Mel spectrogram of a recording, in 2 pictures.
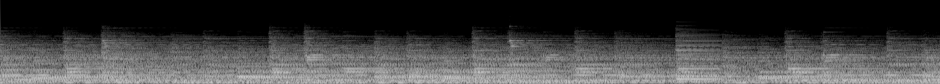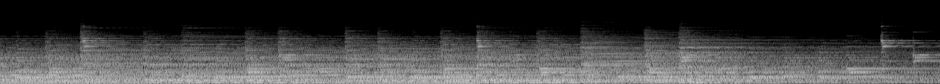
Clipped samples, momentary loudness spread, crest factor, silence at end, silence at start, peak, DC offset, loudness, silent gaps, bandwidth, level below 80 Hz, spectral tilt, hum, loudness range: under 0.1%; 4 LU; 14 dB; 0 s; 0 s; -6 dBFS; under 0.1%; -20 LUFS; none; 6.4 kHz; -32 dBFS; -9.5 dB/octave; none; 1 LU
